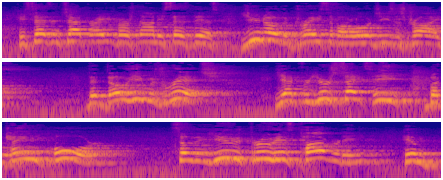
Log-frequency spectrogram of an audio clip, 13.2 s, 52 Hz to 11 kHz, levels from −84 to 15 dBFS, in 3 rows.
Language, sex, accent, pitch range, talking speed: English, male, American, 250-305 Hz, 175 wpm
